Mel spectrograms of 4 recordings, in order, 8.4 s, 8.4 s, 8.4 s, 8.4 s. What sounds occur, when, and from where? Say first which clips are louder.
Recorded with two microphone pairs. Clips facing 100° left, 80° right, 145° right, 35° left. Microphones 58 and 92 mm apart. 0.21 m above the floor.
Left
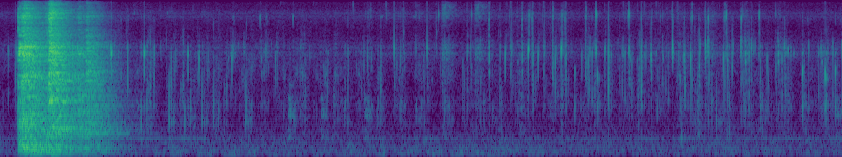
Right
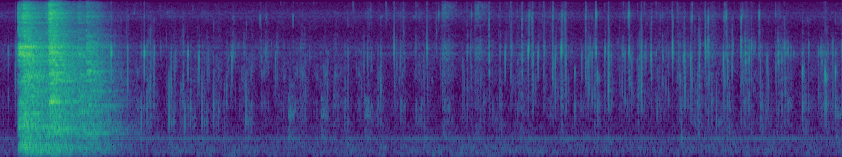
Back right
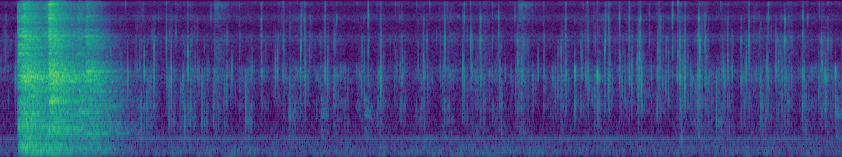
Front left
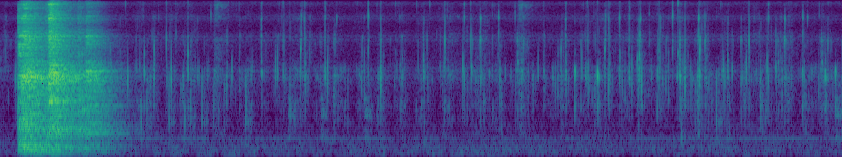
0.2 s crushing: left 1 dB, even; 65° left, 1.8 m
